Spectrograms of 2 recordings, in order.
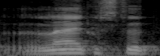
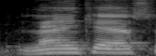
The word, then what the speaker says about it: Lancaster: I also noticed you pronounce Lancaster two different ways, and you want to make sure everyone understood you. That's right. Lancaster and Lancaster. That's right. Yeah. Nothing wrong with that.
